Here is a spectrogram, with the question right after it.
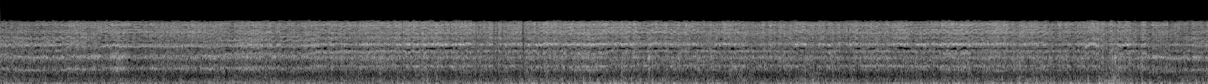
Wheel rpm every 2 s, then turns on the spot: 180, 210, 230, 230, 230, 220.
none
